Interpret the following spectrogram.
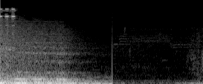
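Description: The end of a logo sting: a deep boom that dies away over about a second, then a single click and a near-quiet pause.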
